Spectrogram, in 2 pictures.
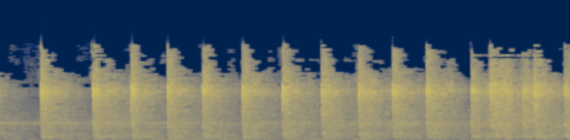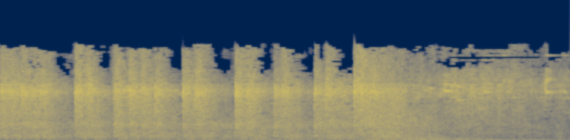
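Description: Rapid rifle gunfire at close range, recorded on a mobile phone: sharp cracks at about four a second throughout, ending in a louder blast with a deep rumble near the end.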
